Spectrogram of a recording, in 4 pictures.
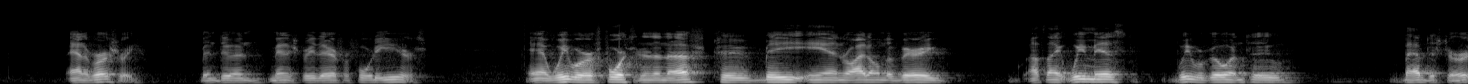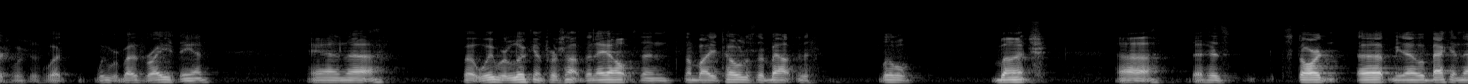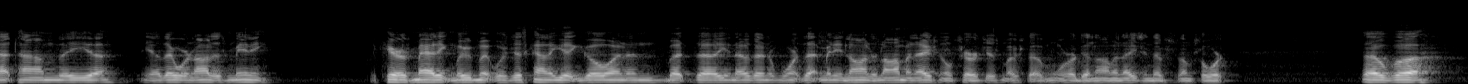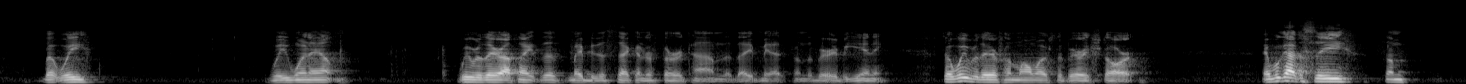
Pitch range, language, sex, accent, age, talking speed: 95-110 Hz, English, male, American, 60-79, 145 wpm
